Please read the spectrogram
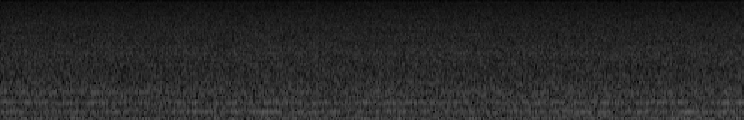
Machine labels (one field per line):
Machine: fan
